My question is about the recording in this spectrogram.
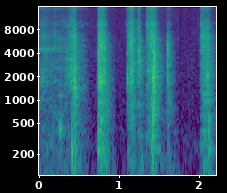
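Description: A handful of short, sharp clicks and taps, about five in two seconds, like objects being handled close to the microphone.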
